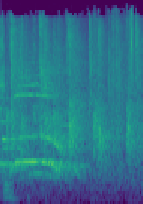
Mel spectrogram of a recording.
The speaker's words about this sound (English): Feel free to clap. Go ahead. Just get out of your system.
